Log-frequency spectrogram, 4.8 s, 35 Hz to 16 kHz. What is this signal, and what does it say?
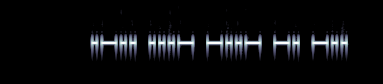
Morse code, heard as a keyed tone, about 20 wpm, 700 Hz. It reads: LVXND
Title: Code Groups - 5 Letters - 20wpm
